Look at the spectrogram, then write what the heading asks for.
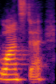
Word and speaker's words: wants to: speaker we understand that the S is there right so we don't say Wana we're going to say say w w so it's basically want plus the two and the only thing that changes is the H the a at the end it sounds like an a at least wants to wants to he wants to he wants to study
